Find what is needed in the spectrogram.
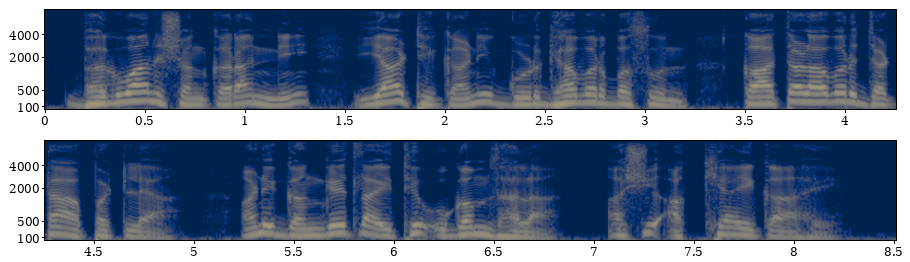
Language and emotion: Marathi, neutral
